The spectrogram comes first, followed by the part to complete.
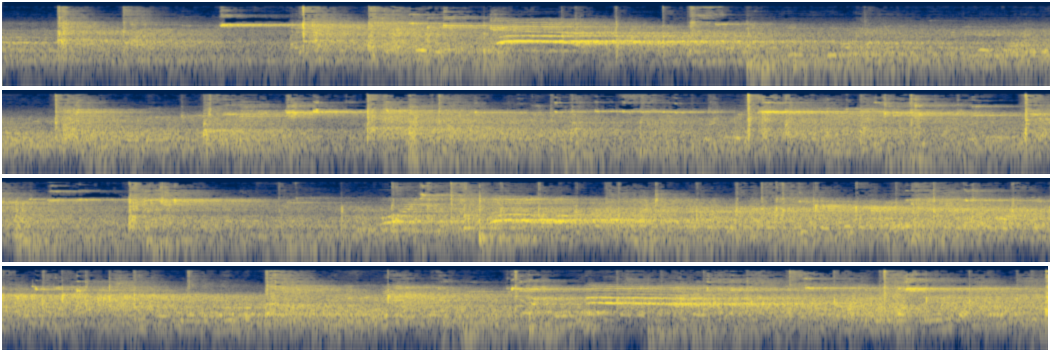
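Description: Badminton rally on a wooden court in a large hall: sharp cracks of racquets hitting the shuttlecock, footfalls, and a few brief squeaks of shoes on the wooden floor, with voices in the background.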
